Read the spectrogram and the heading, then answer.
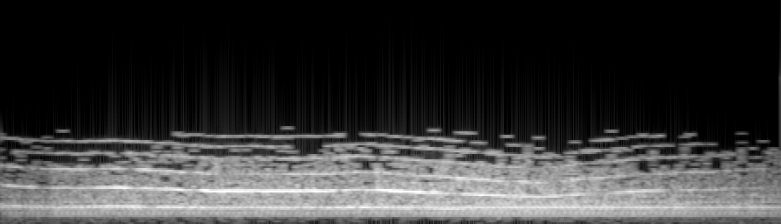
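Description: An ambulance siren wails steadily for several seconds, responding to a call at the Venice Pier, its pitch sliding slowly down and back up, loud and sustained with a faint low rumble beneath and no voices.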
